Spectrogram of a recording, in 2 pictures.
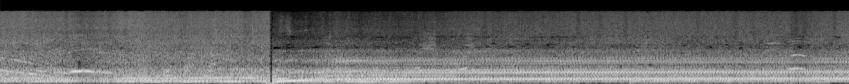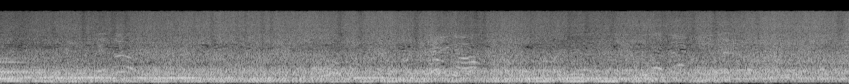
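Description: A boat engine hums steadily and revs up as it pulls away.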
